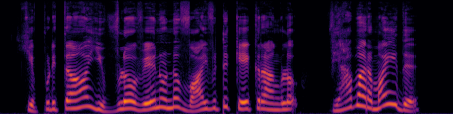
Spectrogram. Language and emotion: Tamil, disgusted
